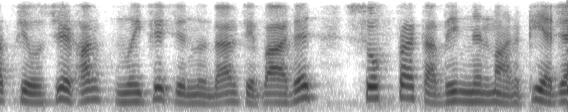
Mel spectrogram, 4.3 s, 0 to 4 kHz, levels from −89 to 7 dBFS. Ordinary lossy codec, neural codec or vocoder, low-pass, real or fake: Opus, 32 kbps; codec, 16 kHz, 0.5 kbps, FunCodec, trained on LibriTTS, 25 frames a second; 3.6 kHz; fake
